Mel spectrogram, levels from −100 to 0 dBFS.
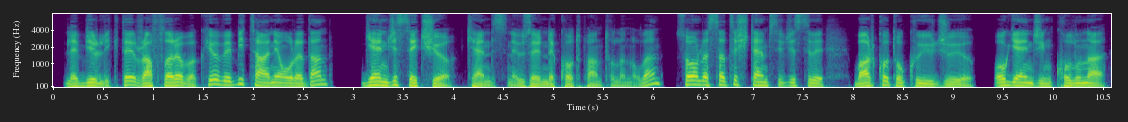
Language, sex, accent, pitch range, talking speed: Turkish, male, native, 95-145 Hz, 130 wpm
